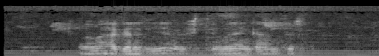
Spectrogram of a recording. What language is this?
Kinyarwanda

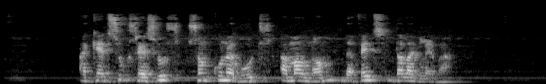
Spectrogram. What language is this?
Catalan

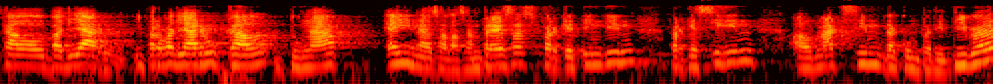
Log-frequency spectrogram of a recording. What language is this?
Catalan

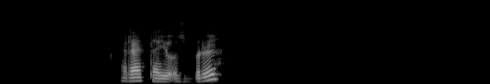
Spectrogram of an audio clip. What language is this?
Latvian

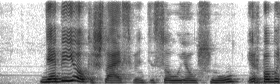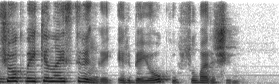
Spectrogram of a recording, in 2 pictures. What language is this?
Lithuanian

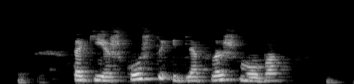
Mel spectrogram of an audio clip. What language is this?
Belarusian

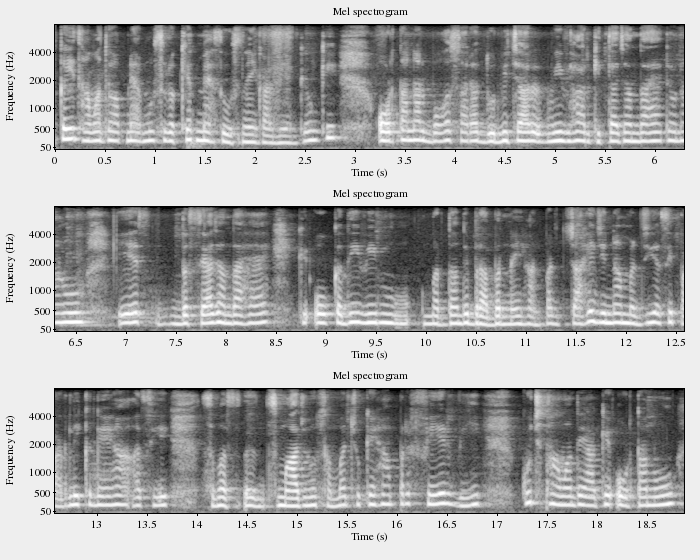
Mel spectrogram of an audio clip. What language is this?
Punjabi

